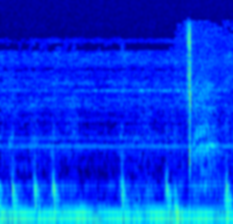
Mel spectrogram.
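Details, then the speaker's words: Fridge-freezer after fixing the freezer fan that made a loud tractor-like noise: steady low normal hum with a few faint light taps and one click, no loud rattle. "can hear the noise but not this loud noise the normal fridge noise"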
